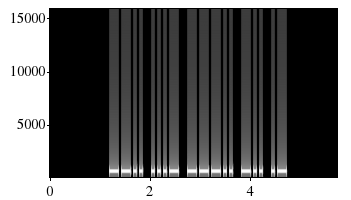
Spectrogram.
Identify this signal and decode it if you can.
Morse code, heard as a keyed tone, about 20 wpm, 700 Hz. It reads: ZV8DA
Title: Code Groups - 5 Letter:Numbers - 20wpm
